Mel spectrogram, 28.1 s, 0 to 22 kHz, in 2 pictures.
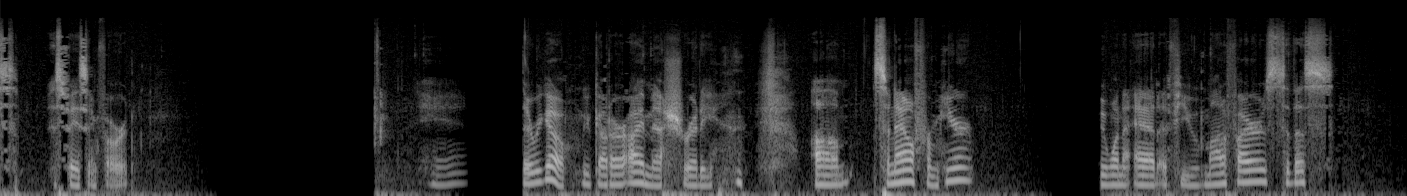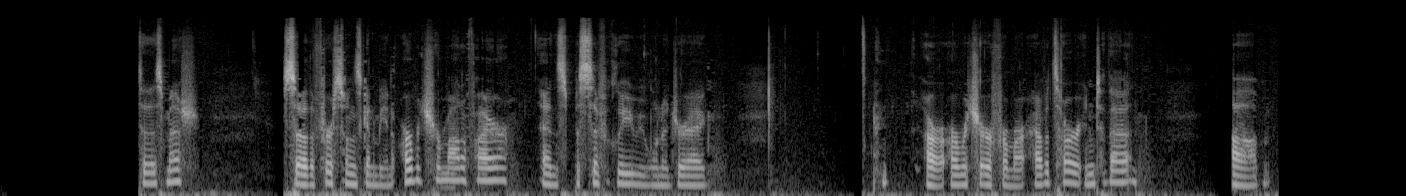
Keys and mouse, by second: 0.6-0.9 middle drag, 1.5-2.2 middle drag, 2.7 shift+middle drag, 3.6 Return, 4.0 click, 4.7-5.2 middle drag, 5.4-5.8 shift+middle drag, 6.3 click, 8.3 click, 11.9 click, 15.0-18.2 drag, 20.4-21.4 drag, 26.8 ctrl+z.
